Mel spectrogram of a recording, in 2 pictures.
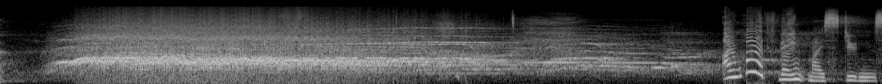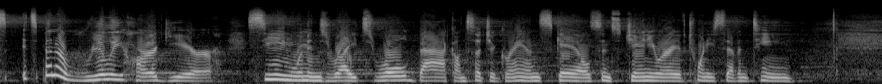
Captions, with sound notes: (applause and cheering) I want to thank my students, it's been a really hard year, seeing woman's rights rolled back on such a grand scale since January 2017,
